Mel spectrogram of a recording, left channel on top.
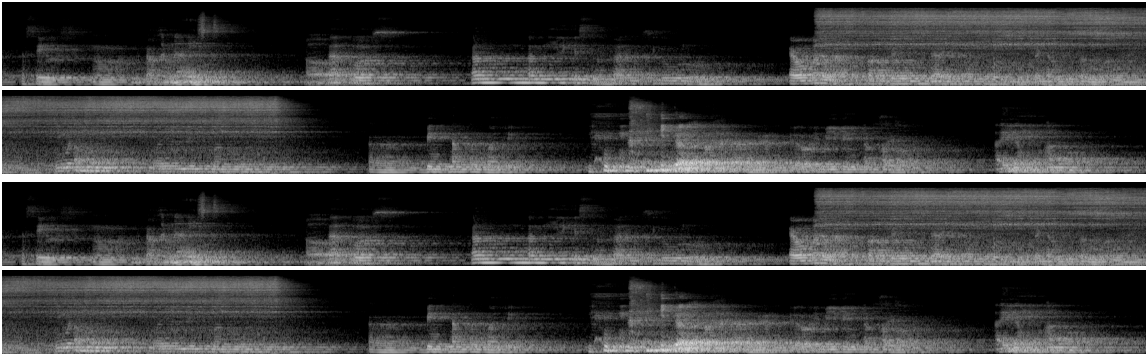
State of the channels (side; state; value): both; identical; correlation 1.00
